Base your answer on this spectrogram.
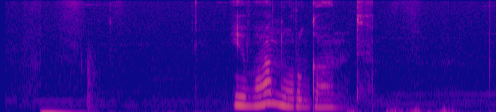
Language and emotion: Russian, neutral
